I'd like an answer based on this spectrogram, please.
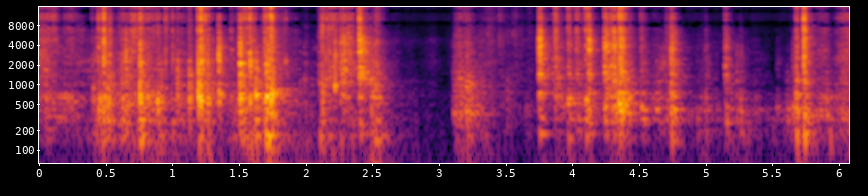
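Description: Trading-card packaging and cards being handled close to the microphone: crinkling and rustling with small clicks, in two stretches split by a brief pause about halfway through.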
